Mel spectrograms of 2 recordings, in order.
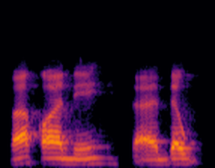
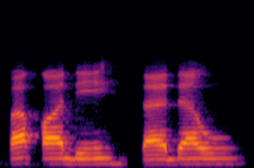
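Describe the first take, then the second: Both takes have the same delivery.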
